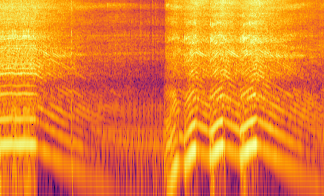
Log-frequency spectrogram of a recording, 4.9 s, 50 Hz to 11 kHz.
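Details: Stihl MS 391 chainsaw, customer-reported no-start, run on fresh two-stroke mix: clean low idle, then three crisp throttle blips before settling again. It runs fine; stale watery fuel is suspected as the cause.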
